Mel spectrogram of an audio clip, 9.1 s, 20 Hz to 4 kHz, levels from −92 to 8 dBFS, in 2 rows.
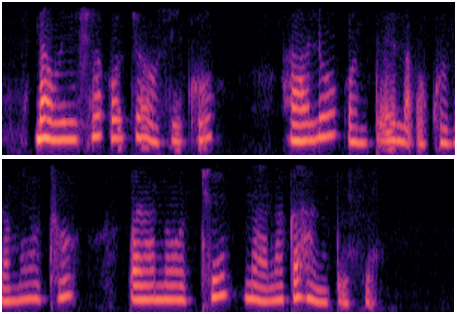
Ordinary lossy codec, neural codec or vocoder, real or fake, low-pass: MP3, 32 kbps; codec, 24 kHz, 3 kbps, HILCodec; fake; 3.6 kHz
